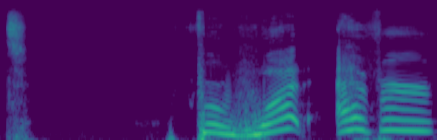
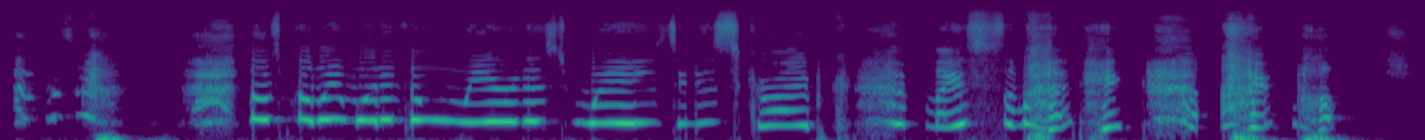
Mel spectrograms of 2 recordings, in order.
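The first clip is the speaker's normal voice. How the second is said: laughing; slower than usual. Real, not acted. Cracking up at her own phrase.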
